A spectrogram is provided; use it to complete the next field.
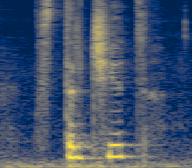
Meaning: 1. to push, to shove 2. to stick, to insert
- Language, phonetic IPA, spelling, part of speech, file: Czech, [ˈstr̩t͡ʃɪt], strčit, verb, Cs-strčit.ogg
